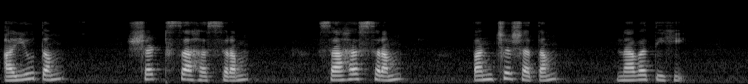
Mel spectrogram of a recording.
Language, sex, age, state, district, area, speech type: Sanskrit, female, 30-45, Tamil Nadu, Tiruchirappalli, urban, spontaneous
